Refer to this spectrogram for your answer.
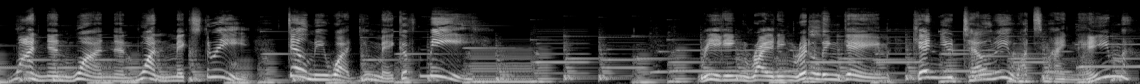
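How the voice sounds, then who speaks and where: Over loud music in the background, a man puts on a squeaky, high-pitched character voice at a fairly slow pace. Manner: playful, giggling.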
